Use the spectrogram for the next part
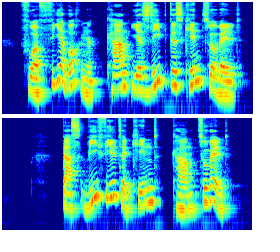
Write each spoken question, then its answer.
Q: Das wievielte Kind kam zur Welt?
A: Das siebte Kind. Vor vier Wochen kam ihr siebtes Kind zur Welt.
